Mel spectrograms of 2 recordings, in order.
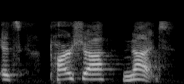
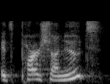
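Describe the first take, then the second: First: It is said as English 'parsha nut'. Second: It is said as one Hebrew word. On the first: It jokes that we are nuts for Torah. "if you're pronouncing it in an English way" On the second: It means the work of interpreting Torah. "if you just look at it"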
